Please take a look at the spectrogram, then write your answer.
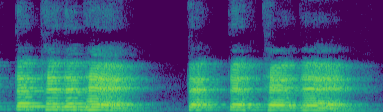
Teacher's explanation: जीभ कहां पे स्पर्श कर रही है, दांतों पे स्पर्श कर रही है, तो दंत पड़ जाएगा नाम।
